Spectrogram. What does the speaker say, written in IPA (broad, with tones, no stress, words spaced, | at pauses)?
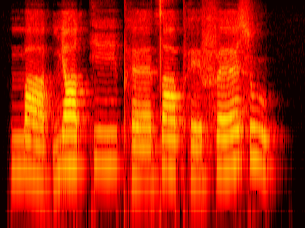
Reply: maː˧˩k̚ɲaː˧t̚kiː˧pʰɛː˩ t̪a˧pʰe˩˧fɛː˧˥suː˥˨p̚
